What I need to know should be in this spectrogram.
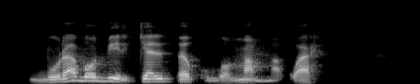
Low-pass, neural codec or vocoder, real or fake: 7.2 kHz; autoencoder, 48 kHz, 32 numbers a frame, DAC-VAE, trained on Japanese speech; fake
